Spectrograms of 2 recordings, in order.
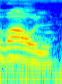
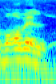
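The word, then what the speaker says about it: vowel: से एक हमारा है वाउल, उसका जो प्रोनाउंसिएशन होता है, शुद्ध प्रोनाउंसिएशन होता है वो होता है वाउल। हम लोग नॉर्मली बोलते हैं वॉवेल, जबकि इसका शुद्ध प्रोनाउंसिएशन है, करेक्ट प्रोनाउंसिएशन है वाउल।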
